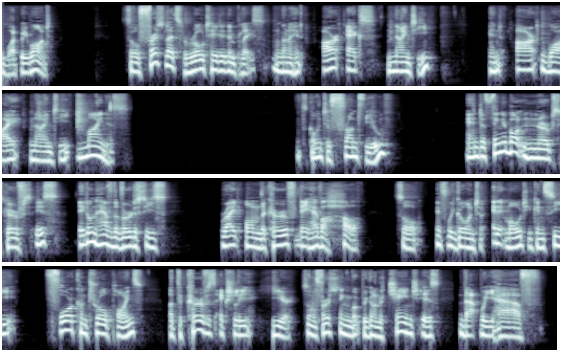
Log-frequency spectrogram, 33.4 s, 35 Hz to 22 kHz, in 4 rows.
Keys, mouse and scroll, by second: 1.0 shift+middle click, 1.8 middle click, 2.2 shift+middle click, 4.6 r, 13.9 middle click, 14.3-14.6 scroll up 1, 14.6 middle click, 15.4-15.7 scroll down 1, 15.7 middle click, 23.2 Tab, 27.4-29.5 scroll up 1.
